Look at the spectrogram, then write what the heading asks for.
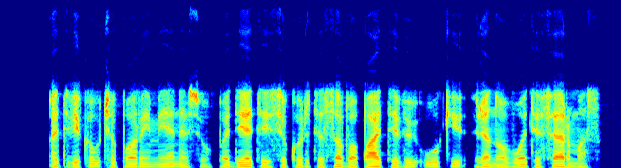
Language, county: Lithuanian, Alytus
